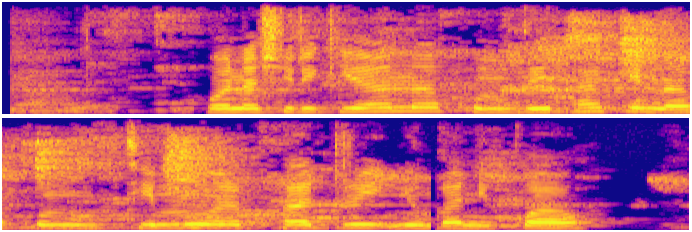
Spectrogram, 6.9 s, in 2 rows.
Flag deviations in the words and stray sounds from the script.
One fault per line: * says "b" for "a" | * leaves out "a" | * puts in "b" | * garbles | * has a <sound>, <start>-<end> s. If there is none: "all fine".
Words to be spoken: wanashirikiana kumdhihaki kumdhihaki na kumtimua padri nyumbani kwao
* leaves out "kumdhihaki"
* has a dropout, 5.6-5.6 s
